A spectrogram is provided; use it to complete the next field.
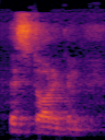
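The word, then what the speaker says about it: historical: अब ये H sound prominently सुनाई देने लगता है, जहां भी आप जाएं, दुनिया के किसी भी खित्ते में आप जाएं, हिस्टोरिकल एच के साथ प्रोनाउंस होता है।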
